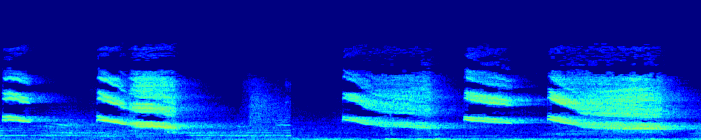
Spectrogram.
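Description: A female green-winged saltator gives four harsh, buzzy, downslurred squeals about a second apart, each sweeping from high to mid pitch, to solicit mating.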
